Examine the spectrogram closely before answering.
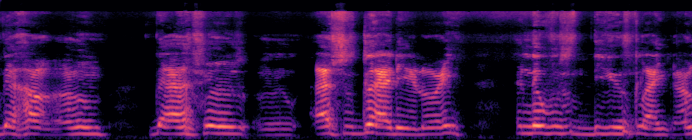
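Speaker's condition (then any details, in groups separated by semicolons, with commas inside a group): Cerebral palsy; cannot walk, uses wheelchair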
